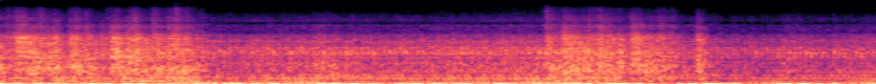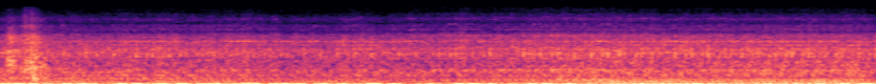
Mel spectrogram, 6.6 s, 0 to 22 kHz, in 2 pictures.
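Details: 2022 Kubota LX2610SU 4WD hydrostatic compact tractor with LA535 front loader, 138 hours, running; steady, even low diesel rumble with a couple of brief handling clatters. Normal running.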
